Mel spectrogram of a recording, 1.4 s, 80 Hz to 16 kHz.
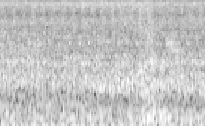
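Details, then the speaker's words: Honda PCX 160 RoadSync scooter idling after fitting a JVT S2 racing pulley: smooth even idle with a steady low pulse, no belt squeal or pulley rattle, quiet drive side; pulley matches, normal idle. "Tahimik naman yung panggilid natin. Mukhang match naman yung nabili nating pulley sa ating bagong PCX 160 Road Sync."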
